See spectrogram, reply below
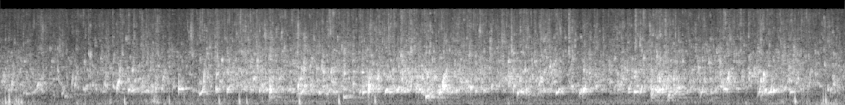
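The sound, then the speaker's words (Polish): Water of the Ługa river near the village of Niezgoda pours steadily over a concrete weir that dams the stream, with ice along the channel, a continuous rushing, splashing roar with a slightly hollow, echoing quality, fairly loud, with no voices. “Jak w świątyni, tak się echem odbija ten strumień wody, bo tutaj jesteśmy przy zabetonowanym pomoście, jazie spiętrzającym wodę, tu zszedłszy do samego koryta rzeczki Ługi”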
